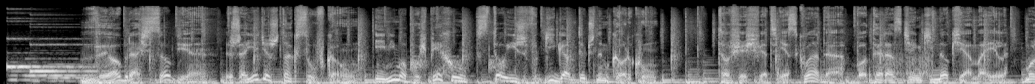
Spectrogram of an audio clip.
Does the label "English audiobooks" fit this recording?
No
